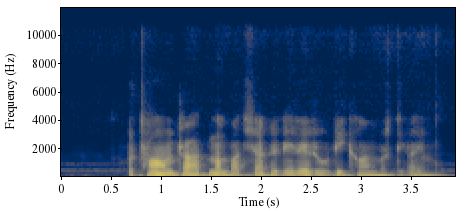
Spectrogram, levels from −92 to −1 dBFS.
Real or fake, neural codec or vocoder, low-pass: fake; codec, 24 kHz, 1.2 kbps, DualCodec; 10.8 kHz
